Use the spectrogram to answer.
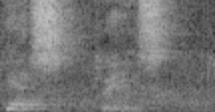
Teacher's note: if please is a sort of a tag marking a request as polite it normally takes a lowish rise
